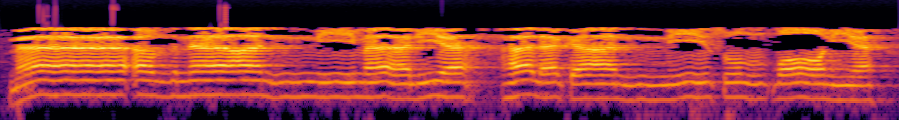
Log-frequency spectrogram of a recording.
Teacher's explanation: Kalau diwasalkan dengan apa ee diam sejenak, yaitu dengan kita mengucapkan maliah ee kemudian diam sejenak tanpa nafas baru kemudian kita mengucapkan halaka sultani dengan waktu yang kurang dari dua harakat. Karena kalau sampai dua harakat ini juga enggak kuat ya. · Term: saktah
